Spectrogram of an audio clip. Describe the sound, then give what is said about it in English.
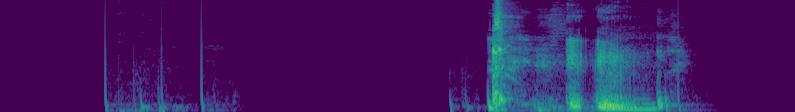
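Someone clears their throat twice: first a short, quiet rasp, then after a pause a louder, longer, gravelly clearing. “Clear the throat, I see.”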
